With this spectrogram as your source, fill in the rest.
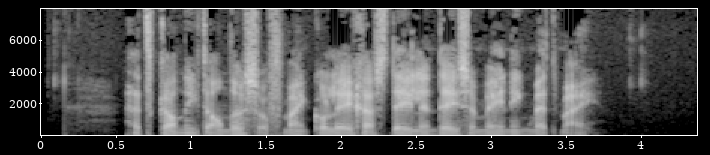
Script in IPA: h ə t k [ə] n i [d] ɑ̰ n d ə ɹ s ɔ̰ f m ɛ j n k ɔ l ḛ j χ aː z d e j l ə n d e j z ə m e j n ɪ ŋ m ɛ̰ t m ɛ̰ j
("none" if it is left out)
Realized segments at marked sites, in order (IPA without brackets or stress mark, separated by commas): ɑ, t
